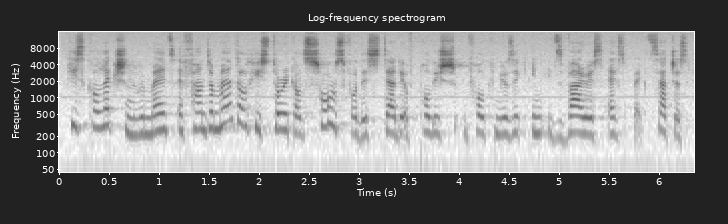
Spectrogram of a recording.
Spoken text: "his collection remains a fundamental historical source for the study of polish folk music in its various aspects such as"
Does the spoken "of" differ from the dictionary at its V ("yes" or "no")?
yes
